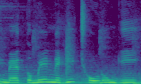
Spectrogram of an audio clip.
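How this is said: It is said in a soft, loving tone. The speaker's feelings for the listener matter deeply. "अगर हम किसी से प्यार से कह रहे हैं"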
